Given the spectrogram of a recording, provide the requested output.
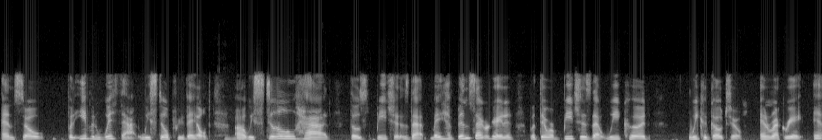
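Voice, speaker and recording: A woman speaks with an American accent at a medium pitch. Her pace is fairly slow and her intonation lively. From Oakland, California. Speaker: nonprofit founder. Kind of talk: interview.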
